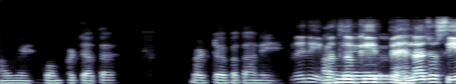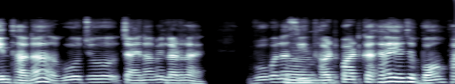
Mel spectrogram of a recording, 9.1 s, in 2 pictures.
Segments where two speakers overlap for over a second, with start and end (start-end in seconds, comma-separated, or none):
none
